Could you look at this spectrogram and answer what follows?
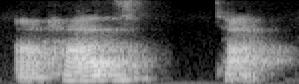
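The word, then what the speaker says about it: אהבת: Ahavta. Remember the shvav ends a syllable.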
